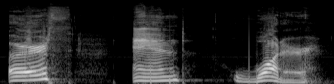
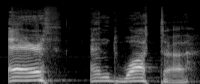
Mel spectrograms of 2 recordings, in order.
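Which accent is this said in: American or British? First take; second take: American; British. First: It is said with an American accent. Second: It is said with a British accent. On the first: "No inglês americano você vai ouvir" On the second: "no inglês britânico ele puxou um pouco mais para"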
